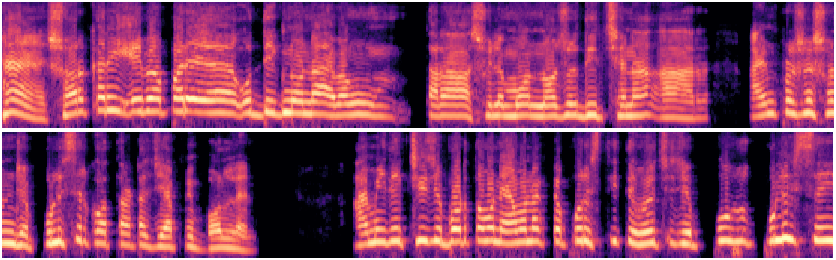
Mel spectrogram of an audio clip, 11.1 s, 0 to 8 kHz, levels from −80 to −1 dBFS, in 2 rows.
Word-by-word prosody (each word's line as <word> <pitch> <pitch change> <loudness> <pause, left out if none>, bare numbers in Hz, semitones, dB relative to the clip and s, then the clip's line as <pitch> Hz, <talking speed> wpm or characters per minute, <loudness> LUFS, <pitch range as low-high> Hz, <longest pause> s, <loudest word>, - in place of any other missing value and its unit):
হ্যাঁ 245 -8 +3 0.2
সরকারি 275 +6 +1
এ - - +3
ব্যাপারে 280 0 +4
অ্যাঁ 255 -1 +2
উদ্বিগ্ন 260 +2 +1
না 240 - +4
এবং 220 +1 +1 0.5
তারা 210 0 +1
আসলে 210 +2 -1
ম - - +2 0.2
নজর 205 +2 0
দিচ্ছে 205 0 -1
না। 210 - +1 0.3
আর 165 - -3 0.4
আইন 210 +4 0
প্রশাসন 255 -1 +1
যে 215 - +1
পুলিশের 270 +3 +1
কথাটা 230 -3 -1
যে - - 0
আপনি 190 +1 -6
বললেন, 165 -5 -1 0.8
আমি 255 +5 +2
দেখছি 295 +1 0
যে - - +3
বর্তমানে 290 0 +1
এমন 275 +1 +2
একটা 275 +2 -2
পরিস্থিতি 285 0 -1
হয়েছে 255 +1 0
যে - - +4 0.2
পু 295 - -1 0.3
পুলিশেই 305 0 +3
255 Hz, 185 wpm, -10 LUFS, 215-285 Hz, 0.8 s, ব্যাপারে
